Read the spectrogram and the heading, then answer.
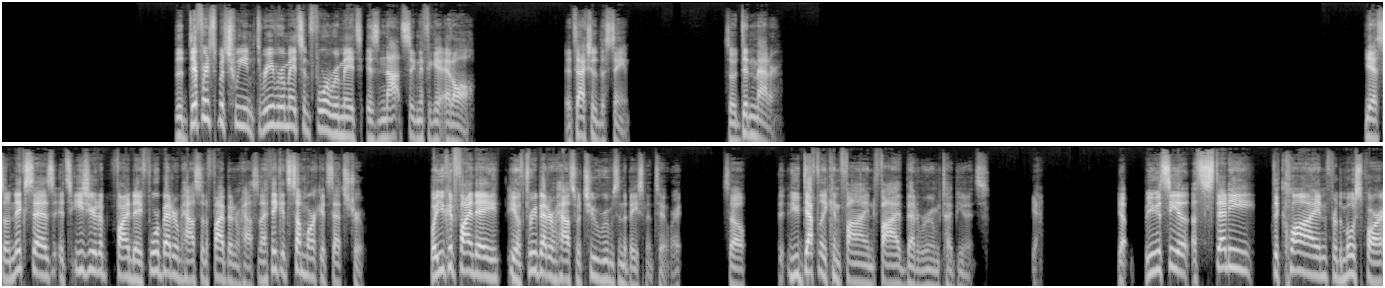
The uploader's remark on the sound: This was a live class recorded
